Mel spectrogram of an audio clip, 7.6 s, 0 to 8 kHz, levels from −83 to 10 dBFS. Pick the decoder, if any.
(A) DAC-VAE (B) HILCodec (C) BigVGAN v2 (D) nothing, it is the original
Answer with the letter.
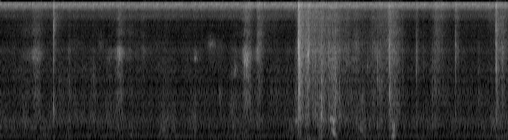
A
